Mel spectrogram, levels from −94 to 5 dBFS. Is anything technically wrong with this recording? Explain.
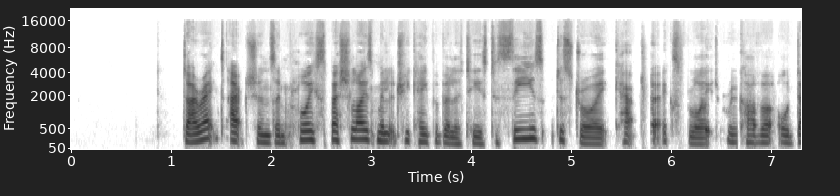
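Yes. Repeated packet loss (robotic sound), 5.63 to 7.08 s, after "capabilities to seize destroy": eight gaps up to 78 ms are patched by extending prior sound, leaving choppy speech with pieces missing.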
